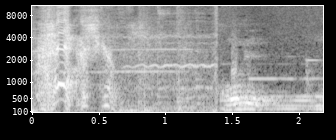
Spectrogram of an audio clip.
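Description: A loud cry lasting about half a second with falling pitch, over background music, followed near the end by a short spoken exclamation.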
